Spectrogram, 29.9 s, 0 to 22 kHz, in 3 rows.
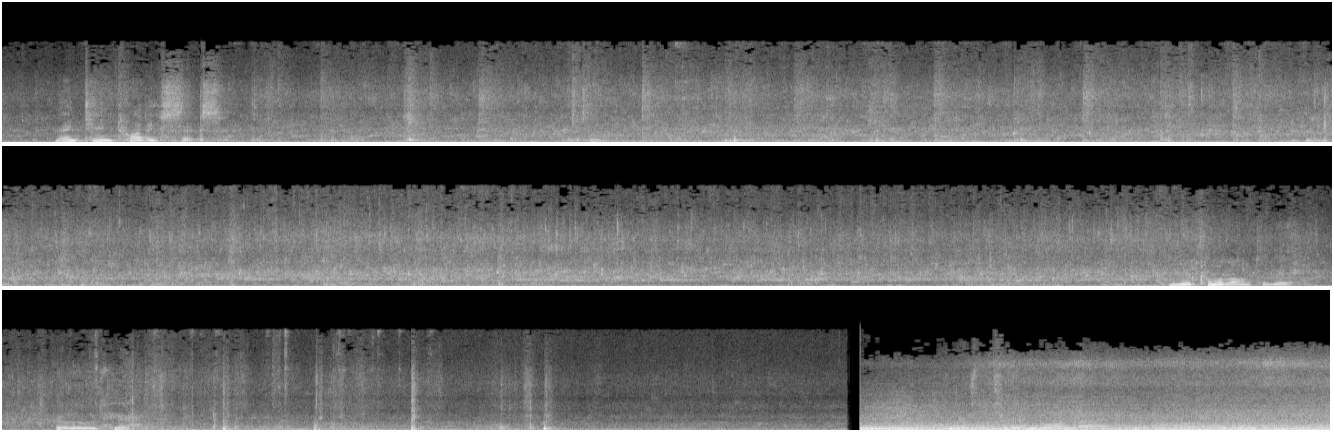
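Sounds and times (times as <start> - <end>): running water rushing: 0.0 - 29.9
footsteps on wet concrete: 1.5 - 24.3.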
